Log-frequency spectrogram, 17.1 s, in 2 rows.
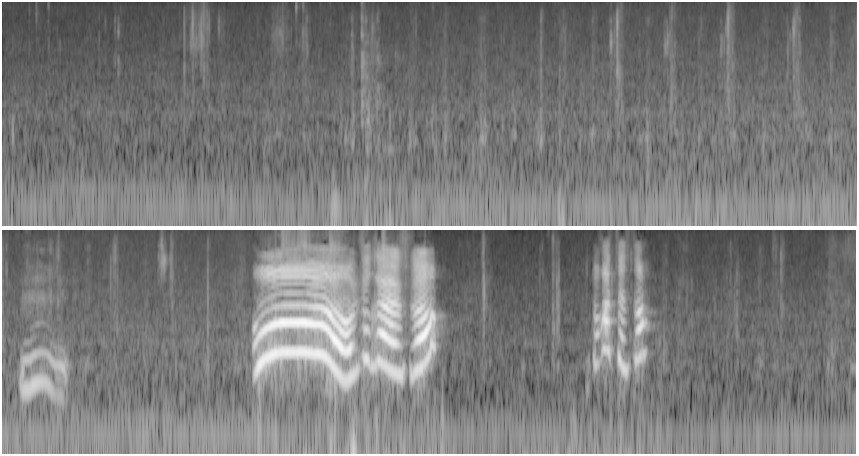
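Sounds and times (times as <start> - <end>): close-miked chewing: 1.0 - 10.7, 13.2 - 17.0.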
